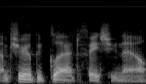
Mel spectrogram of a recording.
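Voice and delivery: ordinary talk

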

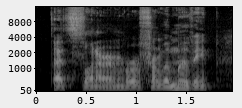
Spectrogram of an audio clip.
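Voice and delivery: rushed, fast rattle-through. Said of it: "That's why I'm talking really fast".

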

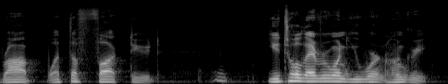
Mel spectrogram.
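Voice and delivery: put-on heated, furious delivery. Retelling what was said to Rob in the car: imitating own heated anger. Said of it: "I'm fucking heated".

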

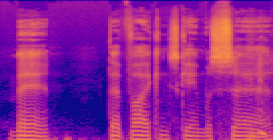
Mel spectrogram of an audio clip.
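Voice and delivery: put-on quiet mumbling monotone. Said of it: "Does he talk like that?".

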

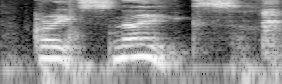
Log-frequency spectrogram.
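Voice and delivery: loud, high, enthusiastic character exclamation. Told by a friend to get into character, the speaker exclaims the catchphrase: in character. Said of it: "Get into character".

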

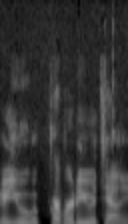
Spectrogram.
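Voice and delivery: ordinary delivery

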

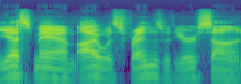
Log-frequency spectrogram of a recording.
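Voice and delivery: put-on over-the-top, thick American accent. Quoting an actor's line from the movie: Dan Stevens' over-the-top American accent. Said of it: "it's just over the top".

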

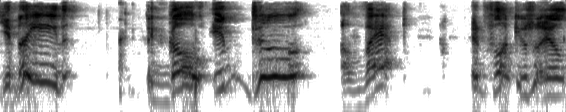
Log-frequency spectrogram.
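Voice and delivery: drawn out, high, with big pitch swoops. Telling a dude to fuck his clone, as asked: Bill Cosby voice. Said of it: "use your Bill Cosby voice".

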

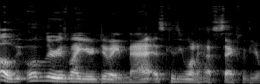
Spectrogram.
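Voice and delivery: cocky, smug know-it-all delivery. Imitating a college freshman fresh from a first Psych 101 class: imitating a know-it-all college freshman. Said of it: "I'm gonna be like a college freshman who just took their first Psych one oh one class".

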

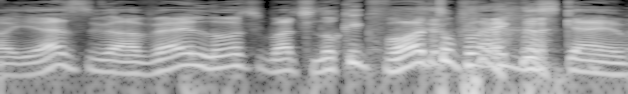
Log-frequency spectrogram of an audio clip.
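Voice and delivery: put-on German accent, very loud and very high. Speaker retells almost answering a german man with a put-on german accent. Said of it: "he's putting on a German accent".

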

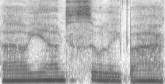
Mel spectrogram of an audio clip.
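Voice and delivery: breezy put-on phone voice. Mocking how a friend sounds in a recording, Beck's put-on casual phone voice. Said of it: "a phone voice".

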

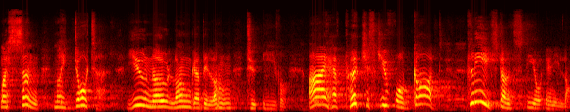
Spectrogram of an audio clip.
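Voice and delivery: kindly, loving fatherly voice. A preacher contrasts Javert's way, then voices Myriel's loving-father tone. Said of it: "the voice of a loving father".

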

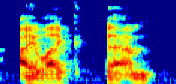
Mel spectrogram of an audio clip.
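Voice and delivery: slow, soft sarcastic tone.

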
